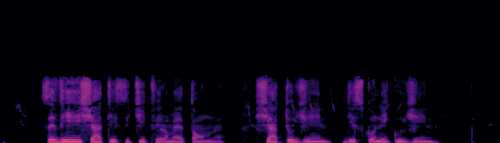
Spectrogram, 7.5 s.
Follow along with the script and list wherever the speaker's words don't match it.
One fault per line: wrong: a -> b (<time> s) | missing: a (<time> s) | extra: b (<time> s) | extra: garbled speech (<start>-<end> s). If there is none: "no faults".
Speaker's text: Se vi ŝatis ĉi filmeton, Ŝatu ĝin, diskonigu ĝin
no faults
